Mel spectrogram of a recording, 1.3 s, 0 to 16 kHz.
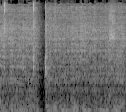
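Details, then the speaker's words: Korg M1 synthesizer after factory patches reloaded by sysex: low, grainy, irregular digital chatter in the output that changes with machine activity, with a brief dropout; later cured by replacing one faulty dynamic RAM chip. "Okay, so I've managed to sys-ex the factory patches onto the machine, but it didn't get rid of this internal chatter. So it does change its sound depending on what I"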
